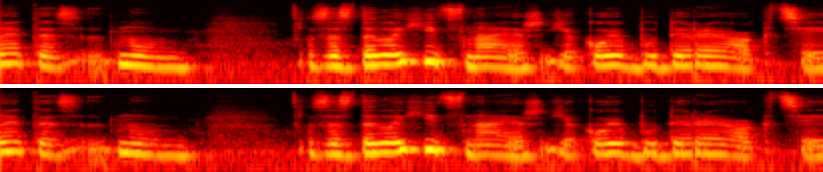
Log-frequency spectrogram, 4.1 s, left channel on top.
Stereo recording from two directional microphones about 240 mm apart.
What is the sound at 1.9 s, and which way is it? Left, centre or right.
Speech, centre.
